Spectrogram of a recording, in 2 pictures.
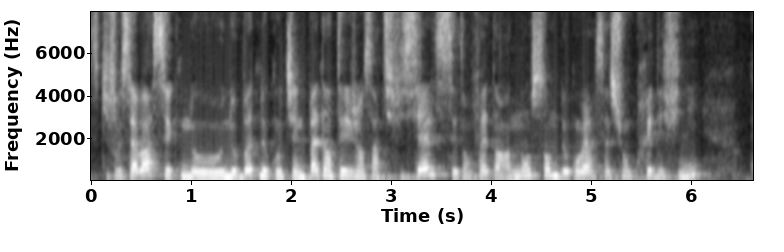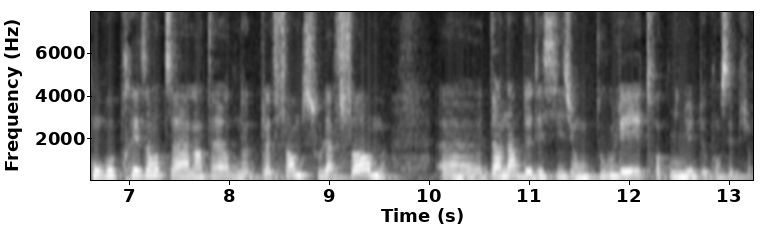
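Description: A woman's fairly high pitch, fairly even intonation and moderate pace come through in an ordinary speaking voice. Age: 30s. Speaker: startup CEO. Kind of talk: interview.

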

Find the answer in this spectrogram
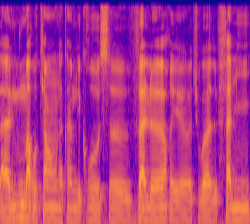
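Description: In a room with audible echo, a man speaks at a fairly low pitch with monotone, flat intonation. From Paris. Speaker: podcaster and entrepreneur. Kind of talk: casual interview. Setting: office studio.

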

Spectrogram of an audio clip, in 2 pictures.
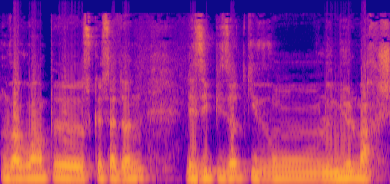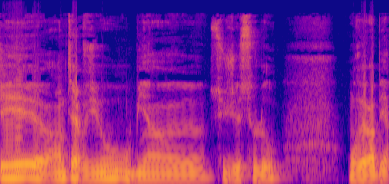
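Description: Fairly slow and flat in a monotone, a man speaks at a medium pitch with a dark, mellow tone. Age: 30s. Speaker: podcast host. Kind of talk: solo podcast introduction. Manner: casual, hesitant with fillers.

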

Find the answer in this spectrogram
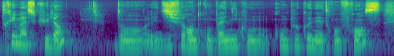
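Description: Through noticeable background noise, a woman with a fairly low pitch talks at a fairly quick pace. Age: 30s. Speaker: insurance agent and business owner. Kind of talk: interview. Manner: hesitant, many fillers.

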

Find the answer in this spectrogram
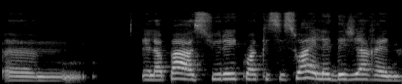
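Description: A woman at a fairly slow pace with lively intonation, against a quiet background. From Italy. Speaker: women's coach and artist. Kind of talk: podcast interview. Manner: halting, many repetitions and fillers.

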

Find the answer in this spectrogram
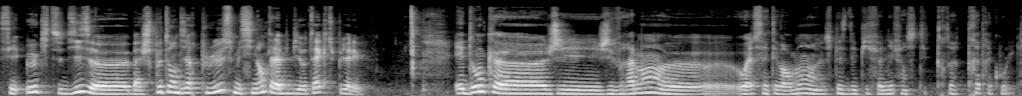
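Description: A woman with a fairly low pitch speaks fairly slowly in a plain, everyday voice. Her pitch varies in an ordinary way, while her loudness swings widely. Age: 20s. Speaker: ceramicist. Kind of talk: interview. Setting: workshop.

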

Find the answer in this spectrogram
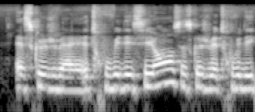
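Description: At a fairly quick pace, a woman with a plain, everyday voice speaks at a medium pitch with fairly even intonation. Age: 30s. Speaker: photographer. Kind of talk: casual chat.

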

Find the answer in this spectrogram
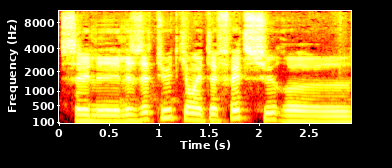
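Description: On a very clean recording with a silent background, a man speaks with ordinary pitch variation in a dry, close sound with no echo. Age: 60s. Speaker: trainer and mind mapping expert. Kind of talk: casual interview. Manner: hesitant, many fillers.

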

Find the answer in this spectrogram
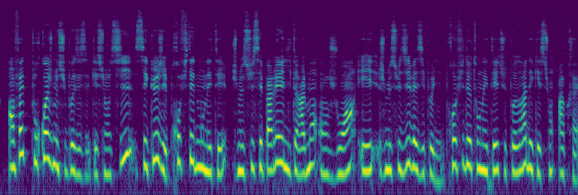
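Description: Hardly pausing at all, a woman speaks at a very fast pace and a fairly high pitch. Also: ordinary pitch variation. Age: 20s. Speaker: podcast host. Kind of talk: personal monologue. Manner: casual.

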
